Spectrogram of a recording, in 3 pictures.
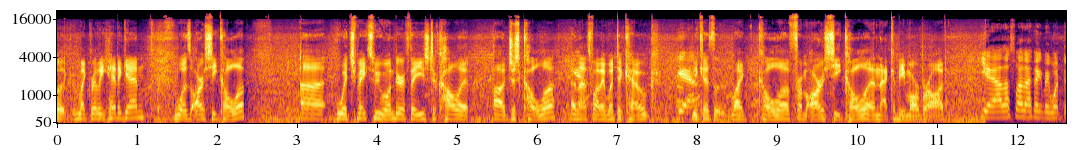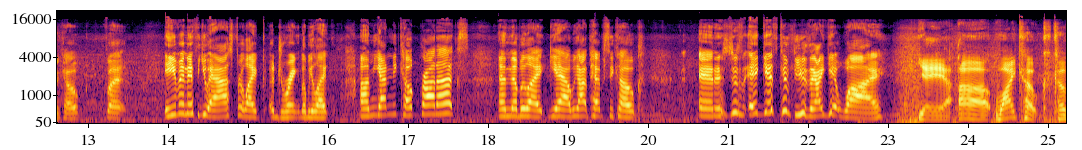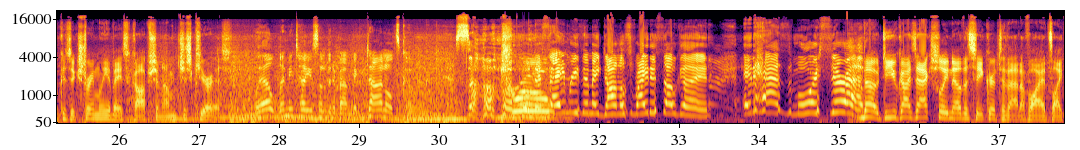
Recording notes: On location at UNA's homecoming football game! Listen in as they pull people from homecoming festivities and have fun on the spot interviews!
